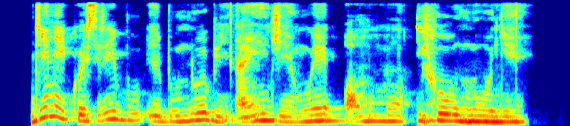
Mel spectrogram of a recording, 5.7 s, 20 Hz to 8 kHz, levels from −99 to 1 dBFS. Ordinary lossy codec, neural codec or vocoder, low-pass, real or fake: none; codec, 16 kHz in and 24 kHz out, 2.2 kbps, FireRedTTS-2 codec; 7.2 kHz; fake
